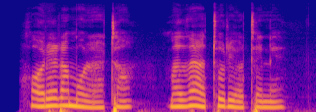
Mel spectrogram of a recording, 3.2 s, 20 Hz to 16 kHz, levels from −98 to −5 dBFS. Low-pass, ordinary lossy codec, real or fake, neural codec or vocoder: 14.4 kHz; none; fake; codec, 44.1 kHz, 7.8 kbps, Pupu-Codec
